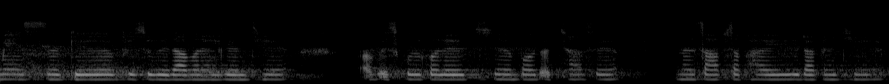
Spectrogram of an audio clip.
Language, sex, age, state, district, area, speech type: Maithili, female, 45-60, Bihar, Purnia, rural, spontaneous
